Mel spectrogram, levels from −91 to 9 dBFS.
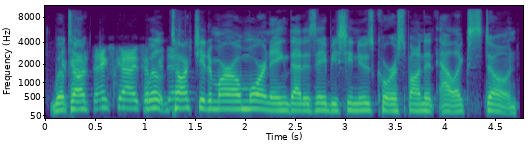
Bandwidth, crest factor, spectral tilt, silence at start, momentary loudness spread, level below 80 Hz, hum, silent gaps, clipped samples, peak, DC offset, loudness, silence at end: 10 kHz; 16 dB; -4.5 dB/octave; 0.05 s; 3 LU; -68 dBFS; none; none; under 0.1%; -6 dBFS; under 0.1%; -21 LUFS; 0.1 s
